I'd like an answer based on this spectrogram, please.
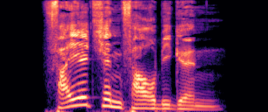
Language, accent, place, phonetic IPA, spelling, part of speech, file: German, Germany, Berlin, [ˈfaɪ̯lçənˌfaʁbɪɡn̩], veilchenfarbigen, adjective, De-veilchenfarbigen.ogg
- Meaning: inflection of veilchenfarbig: 1. strong genitive masculine/neuter singular 2. weak/mixed genitive/dative all-gender singular 3. strong/weak/mixed accusative masculine singular 4. strong dative plural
